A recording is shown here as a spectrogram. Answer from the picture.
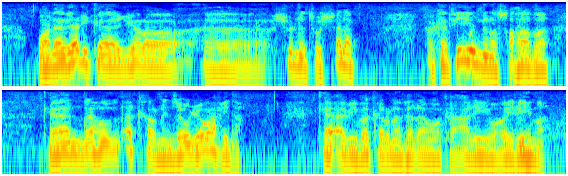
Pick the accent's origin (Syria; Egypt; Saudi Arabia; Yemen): Syria; ولذلك لما انسحب الفرنسيون من بلادكم الجزائر أو من بلادنا سوريا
